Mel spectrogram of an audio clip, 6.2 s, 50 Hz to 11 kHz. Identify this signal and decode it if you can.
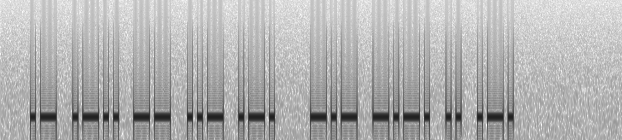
Morse code (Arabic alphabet), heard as a keyed tone, hand-sent with a paddle, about 24 wpm, 590 Hz. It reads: المطر كثير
